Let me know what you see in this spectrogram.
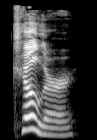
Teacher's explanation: So the er here is a unstressed vowel, so you don't have to raise your intonation.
